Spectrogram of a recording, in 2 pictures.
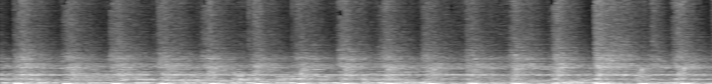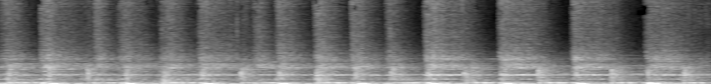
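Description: Assamese devotional naam in a prayer hall: a group of devotees sings with hand-clapping and percussion over a steady low drum beat, about two to three strokes a second.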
